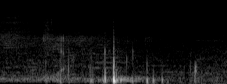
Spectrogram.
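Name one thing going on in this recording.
A microphone thumps as it is set down on a lectern.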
